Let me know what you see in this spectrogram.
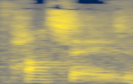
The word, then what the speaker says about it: Pensées: Blaise Pascal, in his book Pensées, is that how you pronounce it? – Yes.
